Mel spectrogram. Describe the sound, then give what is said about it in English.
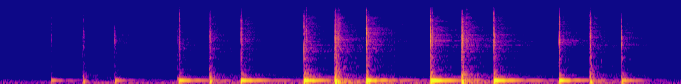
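A duf frame drum, a large tambourine-style drum without cymbals, is struck in a loose rhythm: many resonant, mid-pitched booming hits mixed with sharp rim slaps, starting soft and growing louder, played alone with no voices. “I started with the duf. It is also a Mazhar, but without the cymbals. It sounds like this.”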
